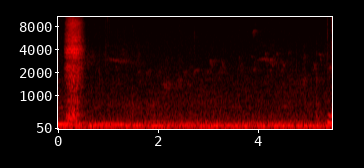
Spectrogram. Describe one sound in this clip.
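A hand softly rubs a cat's fur.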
